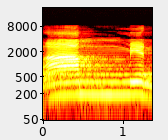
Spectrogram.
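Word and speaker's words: āmīn: Amin, enggak boleh. Bukan enggak boleh, sunnah saja Pak ya. Saya kalau mengatakan enggak boleh salah, sunnah Pak. Takhfiful mim fiha. Mimnya ringan bacanya.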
